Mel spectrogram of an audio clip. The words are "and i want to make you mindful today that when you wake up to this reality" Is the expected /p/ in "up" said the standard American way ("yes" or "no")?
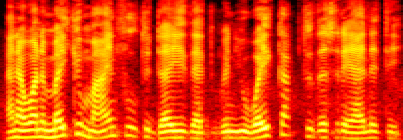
yes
